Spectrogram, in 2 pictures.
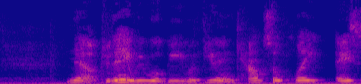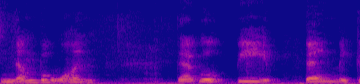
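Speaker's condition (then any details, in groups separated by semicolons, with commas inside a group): No condition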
